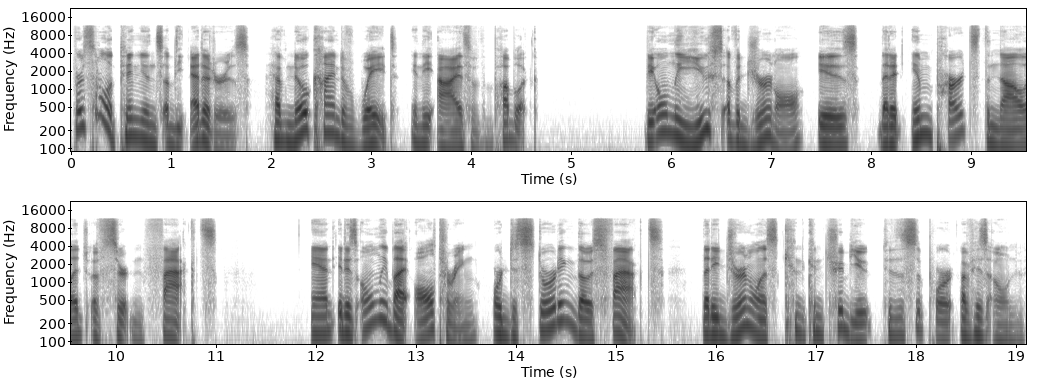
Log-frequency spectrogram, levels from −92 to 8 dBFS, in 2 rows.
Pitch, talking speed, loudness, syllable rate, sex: 130 Hz, 170 wpm, -22 LUFS, 5.1 syllables/s, male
